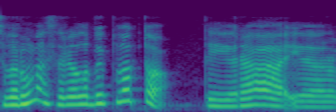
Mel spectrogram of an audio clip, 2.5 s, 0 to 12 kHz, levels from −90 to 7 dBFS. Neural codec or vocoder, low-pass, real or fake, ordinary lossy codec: codec, 16 kHz, 4 kbps, FunCodec, trained on Chinese and English, 50 frames a second; 7.2 kHz; fake; AAC, 48 kbps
